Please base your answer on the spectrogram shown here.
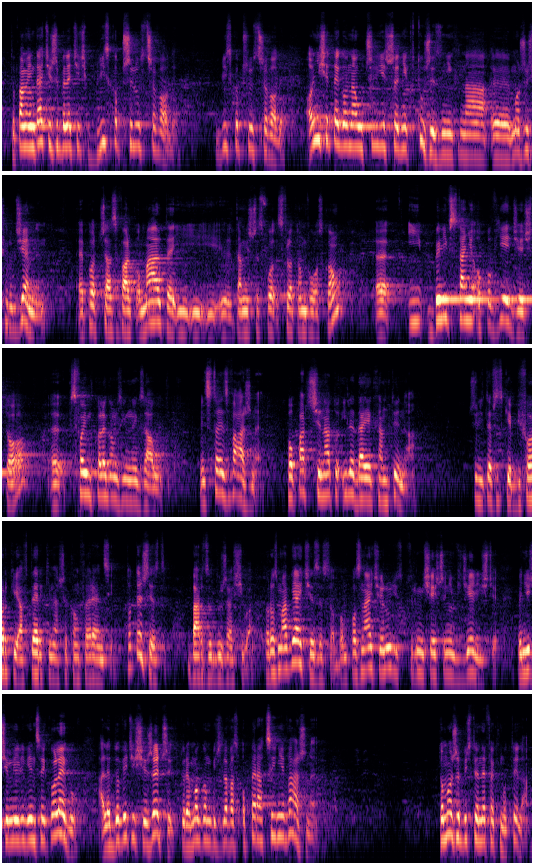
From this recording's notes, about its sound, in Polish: Prezentujemy nagrania prelekcji z tegorocznego Weekendu Kapitalizmu, który w dniach 8-10 października w Warszawie zgromadził ponad 300 sympatyków radykalnej wolności - w tym przedsiębiorców, polityków, dziennikarzy, studentów, artystów i aktywistów.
